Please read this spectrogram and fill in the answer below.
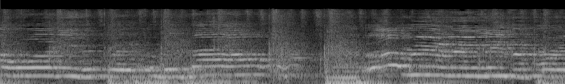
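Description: Live band music: a singer holding long, sliding notes over electric guitar, bass and drums.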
